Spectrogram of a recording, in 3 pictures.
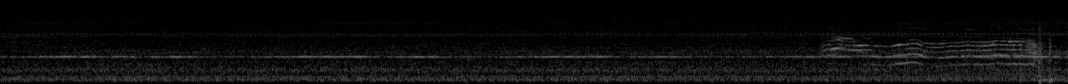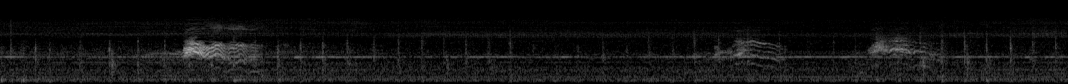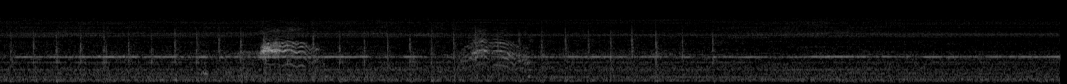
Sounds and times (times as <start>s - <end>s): Meow: 8.2s - 10.4s, 12.5s - 13.3s, 17.8s - 18.5s, 19.4s - 20.1s, 24.0s - 24.5s, 26.0s - 26.7s.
